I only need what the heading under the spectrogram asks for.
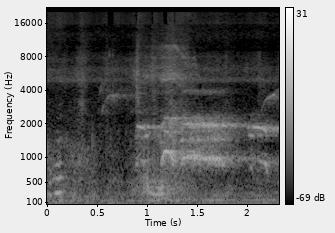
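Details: A wild red junglefowl crows in forest: a harsh, strained crow that rises then holds steady. A woman's voice briefly comes before it. She wonders whether it is crowing for its morning meal.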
